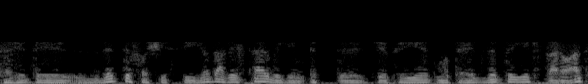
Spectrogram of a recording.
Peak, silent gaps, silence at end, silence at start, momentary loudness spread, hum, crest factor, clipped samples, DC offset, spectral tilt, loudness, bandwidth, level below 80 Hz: -22 dBFS; none; 0 s; 0 s; 6 LU; none; 14 dB; under 0.1%; under 0.1%; -7.5 dB/octave; -37 LUFS; 2.9 kHz; -44 dBFS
